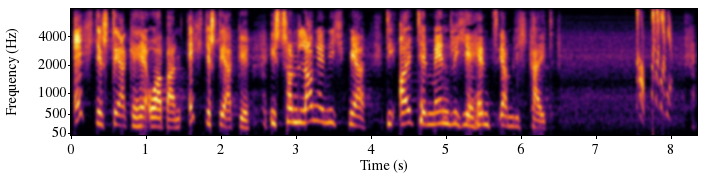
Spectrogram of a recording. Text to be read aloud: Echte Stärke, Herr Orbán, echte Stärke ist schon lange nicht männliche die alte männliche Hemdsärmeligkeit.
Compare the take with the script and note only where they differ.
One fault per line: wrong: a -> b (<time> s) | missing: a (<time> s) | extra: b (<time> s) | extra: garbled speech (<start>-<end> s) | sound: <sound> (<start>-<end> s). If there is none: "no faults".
wrong: männliche -> mehr (3.7 s)
sound: chirp (7.5-8.0 s)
